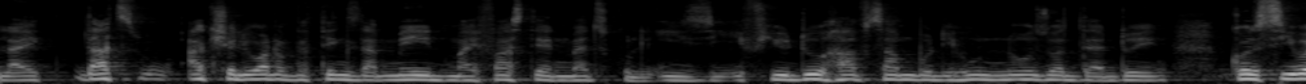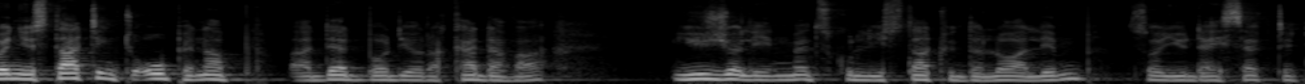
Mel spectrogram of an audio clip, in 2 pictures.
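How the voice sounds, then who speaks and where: A young doctor from Kenya, speaking English with a Kenyan accent, guests on a podcast and chats casually. He explains things patiently and slips into Swahili phrases. His voice is warm and medium-pitched.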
